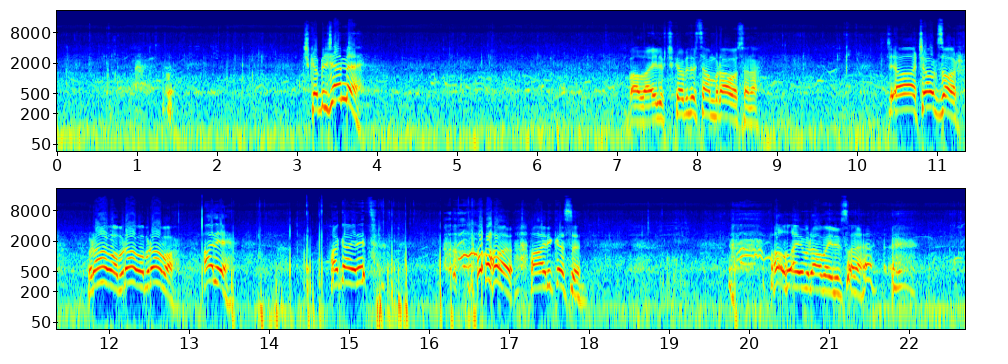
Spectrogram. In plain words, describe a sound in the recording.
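Small waves lap gently against inflatable floats on open water.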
